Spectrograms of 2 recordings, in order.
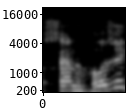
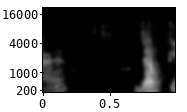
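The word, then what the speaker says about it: San Jose: तो हमारे दिमाग में समझ में नहीं आता था कि ये लोग सैन होजे क्यों बोल रहे हैं, जबकि इसका स्पेलिंग जो है SAN सैन और JOSE है।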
